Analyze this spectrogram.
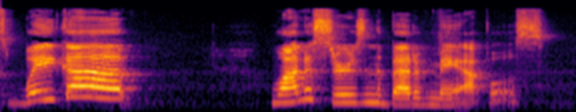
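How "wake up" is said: very loud, high, full-throated bellowed shout. Reading a story, a narrator voices a man shouting for Wanda to wake; bellowing. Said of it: "He bellows".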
